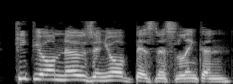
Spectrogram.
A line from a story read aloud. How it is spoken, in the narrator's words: snapped Ben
